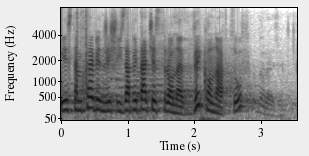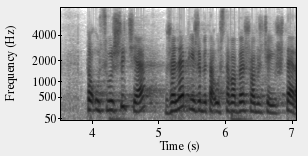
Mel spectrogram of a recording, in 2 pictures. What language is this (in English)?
Polish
